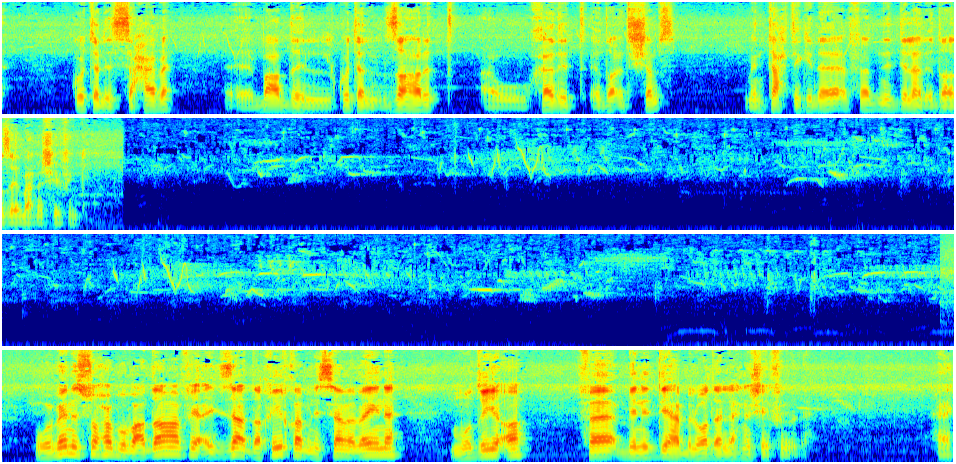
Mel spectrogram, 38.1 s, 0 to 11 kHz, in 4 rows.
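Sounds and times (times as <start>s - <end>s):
faint birds chirping: 0.0s - 38.0s.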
